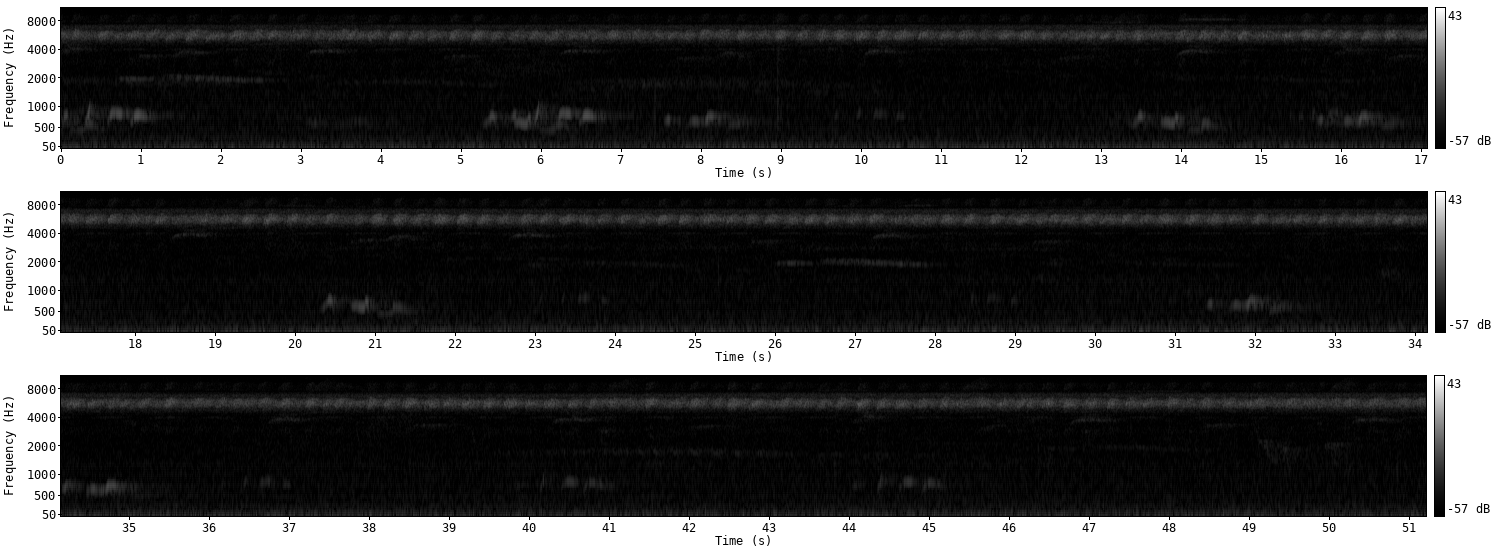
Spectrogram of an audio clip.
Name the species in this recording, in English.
Black-faced Antthrush, Buff-throated Woodcreeper, Piratic Flycatcher, Ruddy Pigeon, Fasciated Antshrike, Pygmy Antwren, Ringed Woodpecker, unidentified bird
